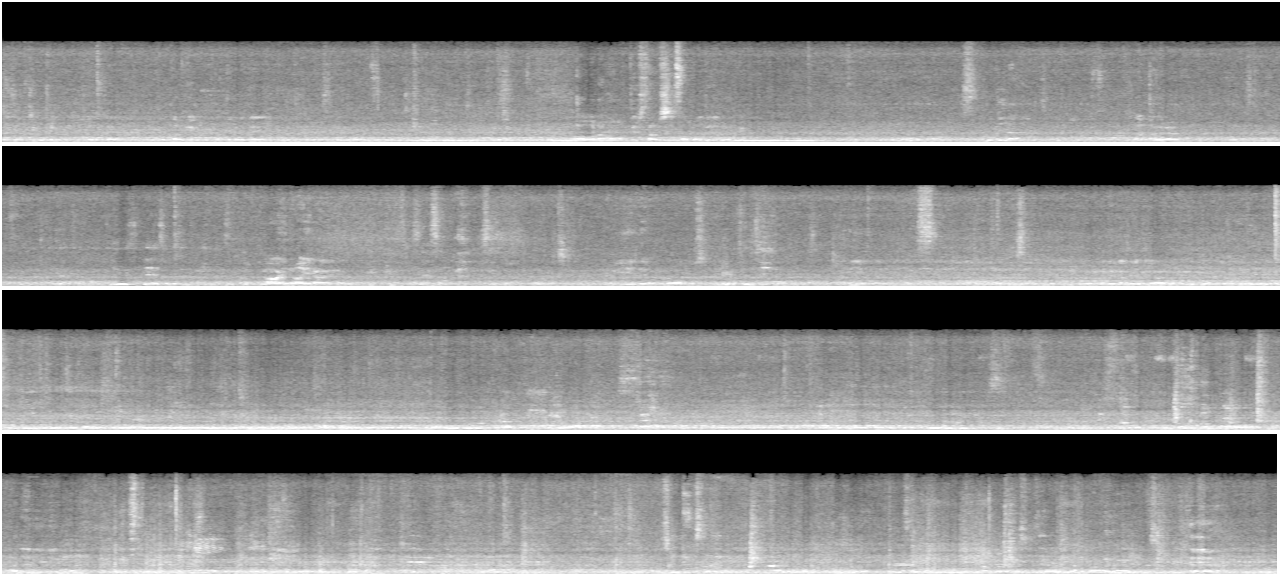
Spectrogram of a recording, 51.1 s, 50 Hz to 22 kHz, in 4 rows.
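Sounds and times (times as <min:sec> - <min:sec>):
train wheels rumbling on rails: 0:00.0 - 0:51.0
rail joint clicks: 0:24.8 - 0:28.4, 0:36.4 - 0:50.6.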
